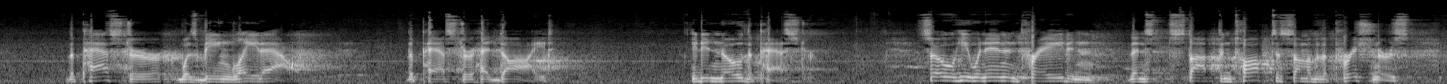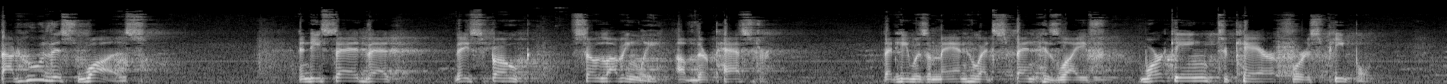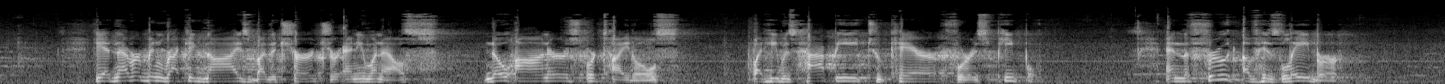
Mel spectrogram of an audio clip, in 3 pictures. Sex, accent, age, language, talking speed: male, American, 50-69, English, 125 wpm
